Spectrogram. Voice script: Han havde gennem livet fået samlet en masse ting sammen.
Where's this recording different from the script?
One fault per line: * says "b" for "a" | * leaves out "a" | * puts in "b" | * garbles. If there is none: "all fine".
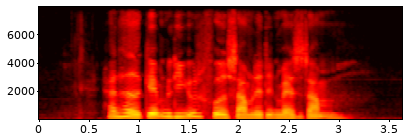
* leaves out "ting"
